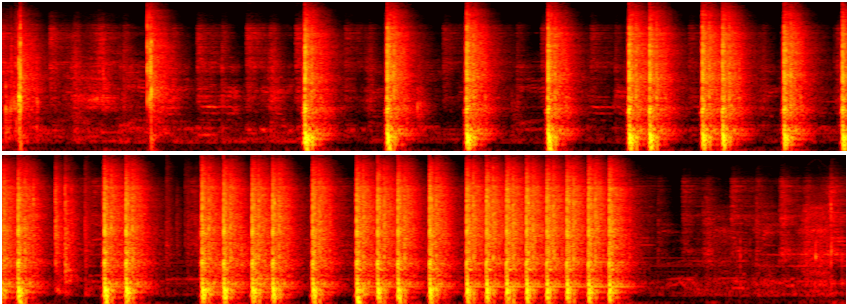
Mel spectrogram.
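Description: Custom airsoft replica pistol firing with its bolt cycling, sharp close snapping shots starting as spaced single shots and quickening into fast rapid strings before stopping, with a few faint clicks afterward and no talk.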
